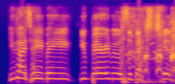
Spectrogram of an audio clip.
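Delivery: high, loud panicked yelling; freaking out. Retold or imitated. Bombing on stage, telling the crowd off in a high panic. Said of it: "I start freaking out".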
